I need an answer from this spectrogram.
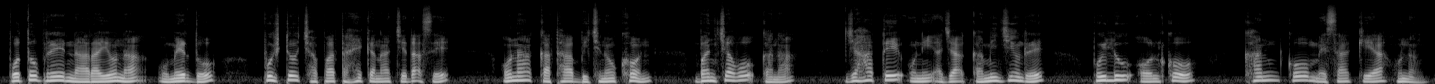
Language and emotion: Santali, neutral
